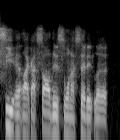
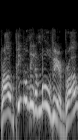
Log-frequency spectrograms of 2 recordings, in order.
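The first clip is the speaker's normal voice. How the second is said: mock very high, swooping, angry outburst; 3 dB louder than usual. Retelling what was said to the man who blocked the car: retelling angry words. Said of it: "I was pissed".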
